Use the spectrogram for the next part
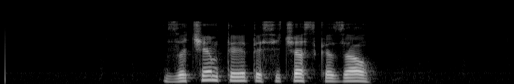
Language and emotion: Russian, neutral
